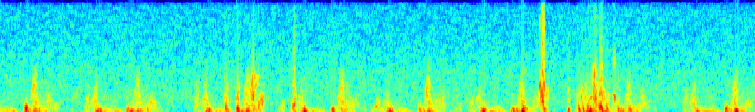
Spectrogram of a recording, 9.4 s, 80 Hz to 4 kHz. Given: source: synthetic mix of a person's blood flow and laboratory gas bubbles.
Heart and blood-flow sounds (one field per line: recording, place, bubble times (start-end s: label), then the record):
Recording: Doppler ultrasound of blood flow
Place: precordium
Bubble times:
2.79-3.02 s: bubbles
3.10-3.31 s: bubbles
3.63-3.73 s: bubbles
6.71-6.86 s: bubbles
7.08-7.14 s: bubbles
7.21-7.75 s: bubbles
From the record:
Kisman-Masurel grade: 222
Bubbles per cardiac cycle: several, 3 to 8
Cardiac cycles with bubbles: 10 to 50%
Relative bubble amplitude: moderate (0.250 to 0.450)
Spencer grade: 2 (many but less than half of the cardiac periods contain bubble signals, singularly or in groups)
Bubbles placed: only in the low amplitude regions of the cardiac cycle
